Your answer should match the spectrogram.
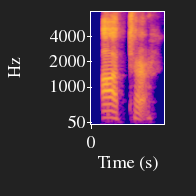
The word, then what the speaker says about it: utter: that in pronunciation when for example utter ut er you pronounce as other in english the two t's become basically pronounced as d so every language has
